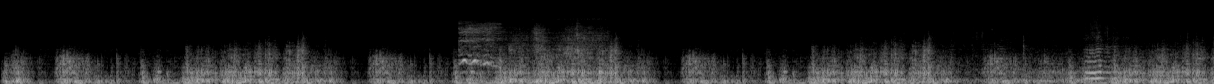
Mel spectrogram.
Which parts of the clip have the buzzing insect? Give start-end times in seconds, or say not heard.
8.6-12.0.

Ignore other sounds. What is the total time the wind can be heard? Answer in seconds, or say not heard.
12 s.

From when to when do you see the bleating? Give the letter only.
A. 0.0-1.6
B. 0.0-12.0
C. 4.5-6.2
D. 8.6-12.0
C.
